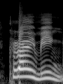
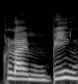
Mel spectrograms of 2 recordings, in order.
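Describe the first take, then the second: First: The b sound is silent in the word. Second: The b sound is pronounced in the word. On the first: The speaker calls it right. "climbing 이렇게 돼요. b가 아예 발음이 안 나는 거죠" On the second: The speaker calls it wrong. "climbing 하지 않고"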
